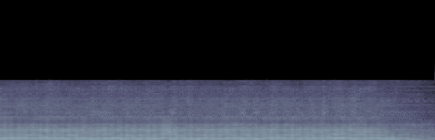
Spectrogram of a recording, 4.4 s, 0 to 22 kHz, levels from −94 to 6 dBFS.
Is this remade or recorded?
remade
